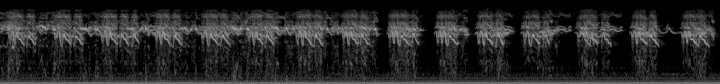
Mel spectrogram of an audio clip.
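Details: Bluebird nestlings inside a birdhouse in Pennsylvania chirping as parents arrive with food, recorded close up by a wireless microphone in the box: dense, rapid bursts of high, scratchy chirps, about two per second, with a steady low hum beneath.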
